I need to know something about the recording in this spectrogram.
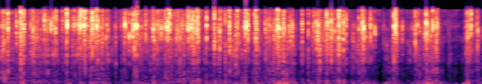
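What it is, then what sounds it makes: Foil snack bag being crinkled. A medium sealed Cheetos chip bag of metallized plastic film, full of snacks, is held in both hands and crinkled and squeezed with the fingers. It makes a dense, continuous crackling crinkle with bright, sharp snaps over a low, soft rumble, lasting throughout the clip.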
